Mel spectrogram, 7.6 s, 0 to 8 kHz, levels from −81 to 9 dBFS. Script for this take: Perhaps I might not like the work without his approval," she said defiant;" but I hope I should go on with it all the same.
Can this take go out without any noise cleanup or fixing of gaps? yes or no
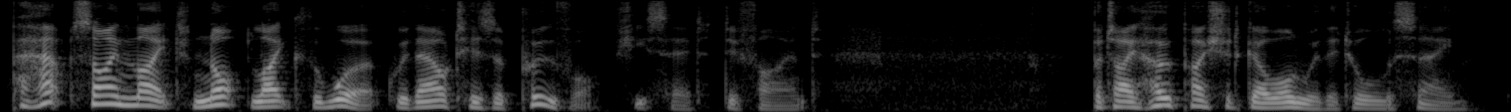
yes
